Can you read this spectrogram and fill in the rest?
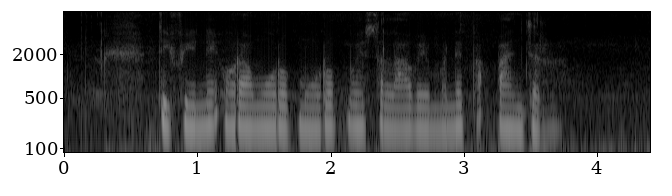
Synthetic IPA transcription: t̪ifineʔoɾamuɾʊp̚muɾʊp̚wɪhsəlawemənɪt̪ːaʔpaɲd͡ʒər

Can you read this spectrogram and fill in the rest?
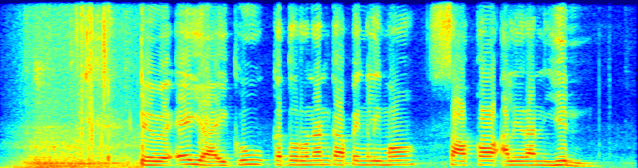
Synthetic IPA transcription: ɖ̥ɛ̤weʔejaikukət̪uɾunankapɪŋlimɔsɔkɔʔaliɾanjɪn

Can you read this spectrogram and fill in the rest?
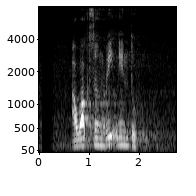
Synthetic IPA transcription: ʔawak̚səŋriʔlint̪u

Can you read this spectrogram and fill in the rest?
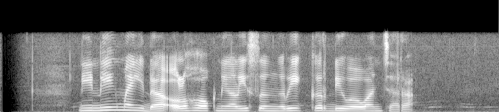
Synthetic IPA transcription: niniŋmaidaʔɔ̰lɔɦɔk̚nialisɨŋɾikɨrdiwawaɲt͡ʃaɾa

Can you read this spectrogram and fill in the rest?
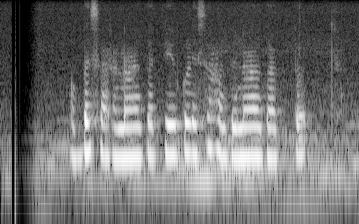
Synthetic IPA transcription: obəsɐɾɐnaːɡɐt̪ijəkulesəɦand̪unaːɡɐt̪ːot̪

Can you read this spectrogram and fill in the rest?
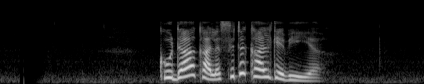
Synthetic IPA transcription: kuɖaːkaləsiʈəkalɡeʋiːjə

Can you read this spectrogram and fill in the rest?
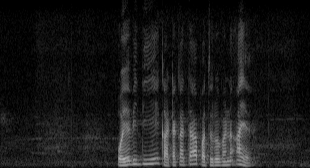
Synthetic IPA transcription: ojəʋid̪ijeːkaʈəkat̪aːpat̪uɾəʋənəʔajə

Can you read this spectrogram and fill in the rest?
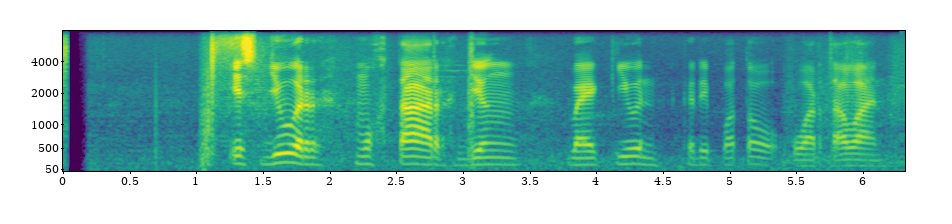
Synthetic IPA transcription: ʔisd͡ʒurmuht̪ard͡ʒɨŋbaɛkiunkɨrdipɔt̪ɔkuwart̪awan

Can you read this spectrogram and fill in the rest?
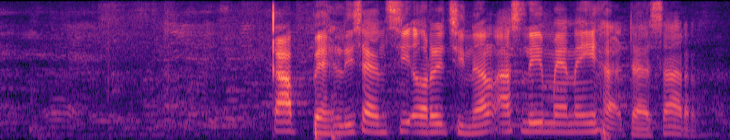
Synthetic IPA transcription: kab̥ɛ̤hlisɛnsioɾid̥ʒ̥i̤nalʔaslimeneiɦaʔd̪̥ä̤sar

